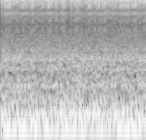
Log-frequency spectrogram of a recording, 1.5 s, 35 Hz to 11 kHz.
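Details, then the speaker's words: Renault Clio turbo track car on first drive after bigger Sytec fuel pump, custom 2" boost pipes, big exhaust and bigger intercooler, before mapping: smooth low engine drone, no flutter, whistle or knock; good temperature, holding boost fine, running normally. "Just on a first drive, and seems to be alright. Golden temperature, everything feels fine, it's holding boost fine."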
